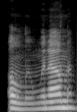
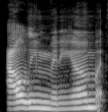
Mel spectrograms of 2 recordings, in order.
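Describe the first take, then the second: First: The word is said with four syllables. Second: The word is said with five syllables. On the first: "instead of saying aluminum" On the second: "British people... they say aluminium"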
